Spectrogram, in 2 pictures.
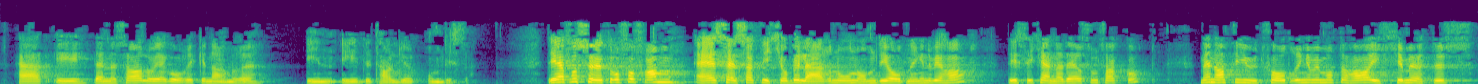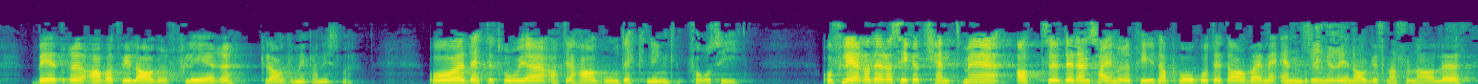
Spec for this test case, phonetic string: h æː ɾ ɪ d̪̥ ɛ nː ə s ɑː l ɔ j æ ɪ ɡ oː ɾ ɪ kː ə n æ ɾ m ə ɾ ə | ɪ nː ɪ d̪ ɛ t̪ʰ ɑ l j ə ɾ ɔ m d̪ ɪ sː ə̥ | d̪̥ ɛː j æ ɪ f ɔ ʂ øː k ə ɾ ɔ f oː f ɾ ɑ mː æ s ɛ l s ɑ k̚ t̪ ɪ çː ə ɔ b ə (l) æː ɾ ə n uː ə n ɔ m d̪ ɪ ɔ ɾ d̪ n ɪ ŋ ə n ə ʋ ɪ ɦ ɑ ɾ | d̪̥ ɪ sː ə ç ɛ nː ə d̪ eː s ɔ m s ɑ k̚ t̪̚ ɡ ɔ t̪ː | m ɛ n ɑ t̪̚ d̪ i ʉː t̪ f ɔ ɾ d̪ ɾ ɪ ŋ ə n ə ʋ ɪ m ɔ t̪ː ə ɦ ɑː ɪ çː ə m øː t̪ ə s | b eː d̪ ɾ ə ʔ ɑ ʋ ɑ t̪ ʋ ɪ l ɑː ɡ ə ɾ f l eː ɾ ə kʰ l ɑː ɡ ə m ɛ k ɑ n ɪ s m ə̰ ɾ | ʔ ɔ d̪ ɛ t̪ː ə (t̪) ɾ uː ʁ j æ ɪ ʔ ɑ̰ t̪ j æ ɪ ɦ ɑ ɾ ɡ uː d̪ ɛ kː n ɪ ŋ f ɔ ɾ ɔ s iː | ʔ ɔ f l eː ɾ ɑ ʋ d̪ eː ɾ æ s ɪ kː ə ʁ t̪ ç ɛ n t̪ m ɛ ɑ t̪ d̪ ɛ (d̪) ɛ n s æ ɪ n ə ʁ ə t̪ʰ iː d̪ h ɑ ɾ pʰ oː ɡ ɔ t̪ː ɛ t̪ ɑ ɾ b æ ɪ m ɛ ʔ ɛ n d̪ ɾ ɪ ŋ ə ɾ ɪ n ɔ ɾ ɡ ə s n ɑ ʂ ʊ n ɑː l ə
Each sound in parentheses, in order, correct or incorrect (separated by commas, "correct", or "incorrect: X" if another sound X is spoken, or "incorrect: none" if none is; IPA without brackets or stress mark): correct, incorrect: t̪ʰ, correct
